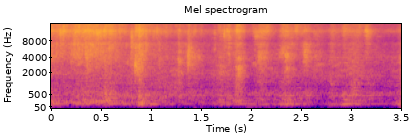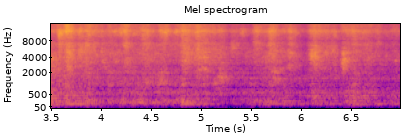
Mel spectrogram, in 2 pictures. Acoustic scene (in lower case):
restroom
